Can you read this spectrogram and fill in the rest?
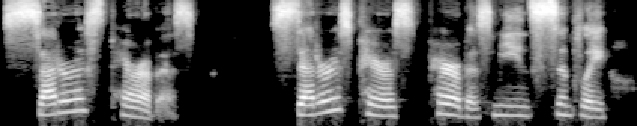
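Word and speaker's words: ceteris paribus: that we have here this is pronounced cedus parabus cedus Paris parabus means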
